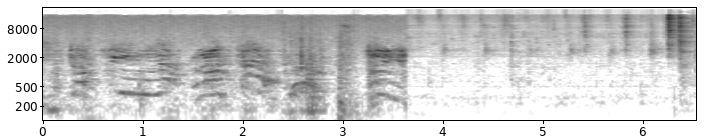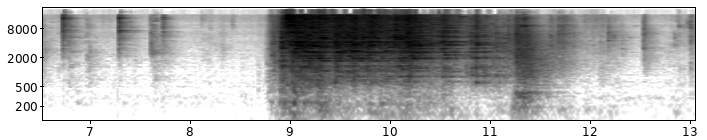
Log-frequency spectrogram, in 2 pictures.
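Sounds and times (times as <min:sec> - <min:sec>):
loud crash with shattering: 0:08.8 - 0:11.8.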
